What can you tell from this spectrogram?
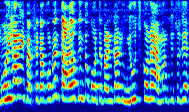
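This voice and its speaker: A woman's voice: steady tone, rapid-fire. A woman, representing a machine maker and giving an upbeat, persuasive promotional talk during a demonstration. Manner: upbeat, persuasive sales pitch.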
